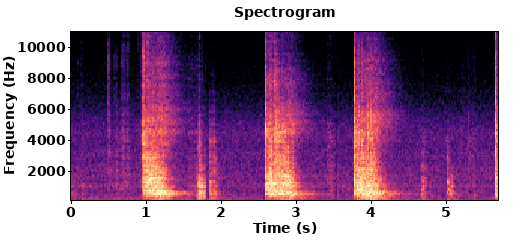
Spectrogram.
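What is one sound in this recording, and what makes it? A hammer strikes a chisel, cutting through sheet metal with sharp clangs.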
